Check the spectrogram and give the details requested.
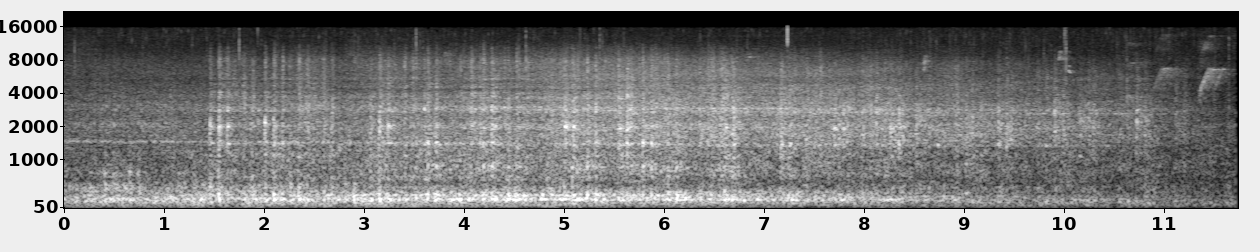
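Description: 521-series electric train passing at speed, its wheels clicking over the rail joints. It grows louder to a peak about five seconds in, then fades as the train moves away.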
